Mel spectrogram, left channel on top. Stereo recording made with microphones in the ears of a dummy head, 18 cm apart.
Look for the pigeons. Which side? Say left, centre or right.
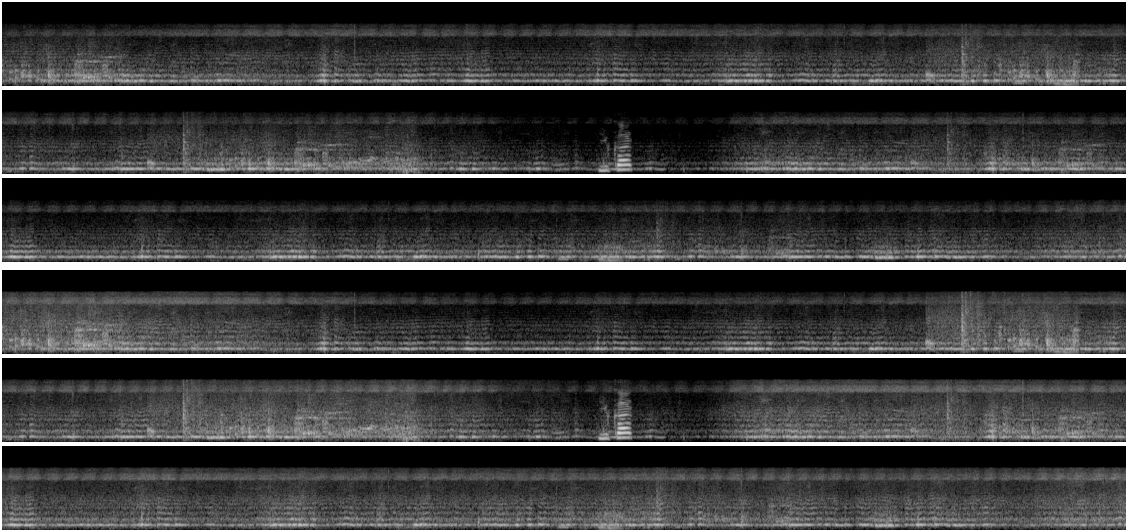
right.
